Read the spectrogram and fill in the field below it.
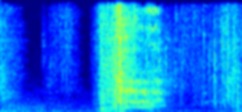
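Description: A crate bursts open with a sharp hiss.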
